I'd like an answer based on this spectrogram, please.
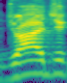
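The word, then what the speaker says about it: Dragić: or Jimmy at the 3, and then Tyler at the 2, and then Dragic is at that point, and Duncan Robinson is coming off the bench.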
